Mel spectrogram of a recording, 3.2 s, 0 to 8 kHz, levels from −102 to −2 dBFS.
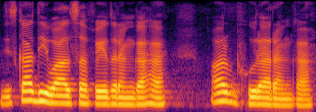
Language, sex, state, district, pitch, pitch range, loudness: Hindi, male, Jharkhand, Garhwa, 140 Hz, 135-160 Hz, -14 LUFS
